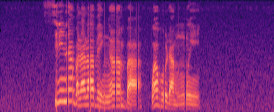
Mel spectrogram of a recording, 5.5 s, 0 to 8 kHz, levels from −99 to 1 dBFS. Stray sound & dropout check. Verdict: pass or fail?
pass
